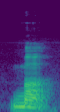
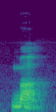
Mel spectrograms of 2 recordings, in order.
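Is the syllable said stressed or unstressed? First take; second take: unstressed; unstressed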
